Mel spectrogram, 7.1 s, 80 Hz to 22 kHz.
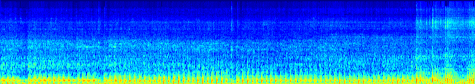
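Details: Older Honda 400EX sport quad single-cylinder at fast idle: thumping with uneven beat and occasional soft or dropped pulse; slight miss, owner suspects it may be loading up on fuel, unsure.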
